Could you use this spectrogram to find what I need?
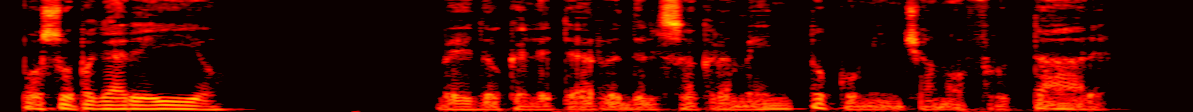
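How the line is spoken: Murmured. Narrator (Italian): mormorò Gesualdo

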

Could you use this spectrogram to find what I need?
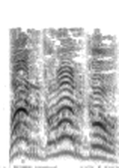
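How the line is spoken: Immediate shout. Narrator (Italian): gridò subito

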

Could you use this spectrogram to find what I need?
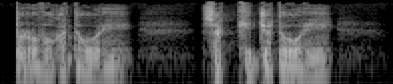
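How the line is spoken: Group murmuring. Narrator (Italian): cominciarono a mormorare

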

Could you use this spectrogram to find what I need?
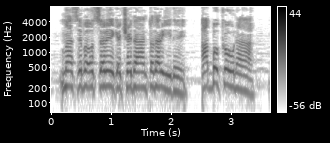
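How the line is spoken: Young man shouting. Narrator (Italian): gridò un giovanotto

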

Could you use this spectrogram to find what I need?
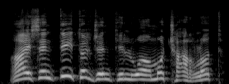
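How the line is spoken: Thundered. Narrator (Italian): tuonò

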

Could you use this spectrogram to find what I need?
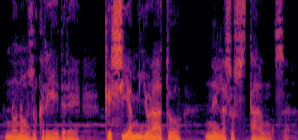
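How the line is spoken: Quieter, more serious tone. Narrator (Italian): soggiunse più piano e in tono più serio

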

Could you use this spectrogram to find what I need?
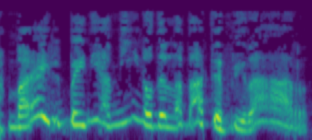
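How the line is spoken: Bishop exclaiming, laughing. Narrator (Italian): esclamò il vescovo ridendo

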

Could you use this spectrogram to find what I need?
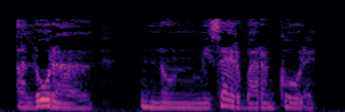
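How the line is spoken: Stammering, at a loss. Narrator (Italian): non trovando le parole adatte, balbettò

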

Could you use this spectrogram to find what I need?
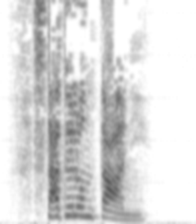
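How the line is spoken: Rough voice shouting. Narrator (Italian): una voce rozza gridare

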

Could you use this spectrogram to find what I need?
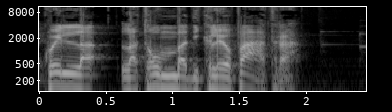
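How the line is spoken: Shouting. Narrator (Italian): il generale Cork mi gridò

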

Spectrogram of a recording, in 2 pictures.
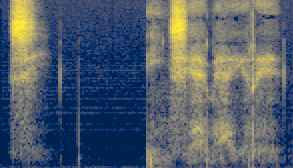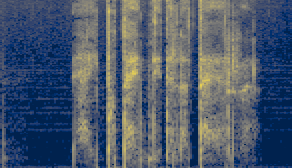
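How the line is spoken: Murmur. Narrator (Italian): mormorai

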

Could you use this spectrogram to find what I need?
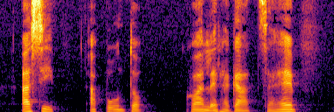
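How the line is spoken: Whispered. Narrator (Italian): bisbigliò Tommaso

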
